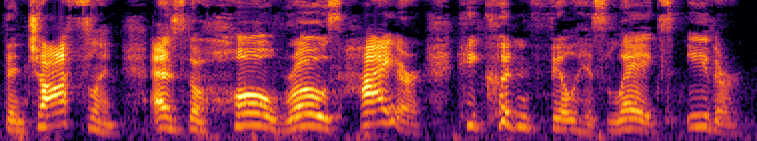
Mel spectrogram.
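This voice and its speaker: Bright-voiced woman reading a storybook. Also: medium pitch, expressive, slow pace. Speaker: storytime host reading a picture book aloud. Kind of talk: expressive storybook narration for a child.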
